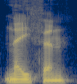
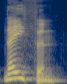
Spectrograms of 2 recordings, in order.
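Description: First: It is said flatly, with little energy. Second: It is said with lots of energy.

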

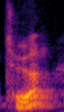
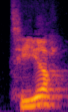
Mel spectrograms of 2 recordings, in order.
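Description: First: The vowel sounds like 'oo', as in tour. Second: The vowel sounds like 'ee', as in tier.

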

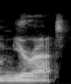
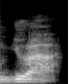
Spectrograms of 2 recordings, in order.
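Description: First: The name is said with English pronunciation. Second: The name is said with French pronunciation.

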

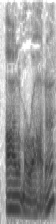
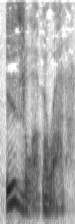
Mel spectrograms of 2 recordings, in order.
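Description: First: The name is said with English pronunciation. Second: The name is said with Spanish pronunciation. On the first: This is the locally adopted form of the name. "we've adopted it, of course, and said Isla Morada" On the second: This is the original form of the name. "you're supposed to pronounce it Isla Morada. It's a Spanish word"

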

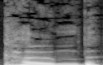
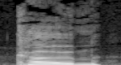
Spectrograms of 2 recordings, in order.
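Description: First: The final b is pronounced. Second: The final b is silent. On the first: The speaker calls it wrong. "not comb" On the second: The speaker calls it right.

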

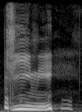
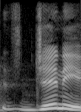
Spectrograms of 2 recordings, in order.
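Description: First: The first vowel sounds like 'gee'. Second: The first vowel sounds like 'gin'. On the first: The speaker calls it wrong. "the way you said it was weird" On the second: The speaker calls it right.

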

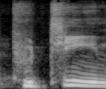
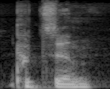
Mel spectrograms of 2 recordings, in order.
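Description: First: The word ends with a long 'teen' sound. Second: The word ends with a short 'tsin' sound. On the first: The speaker calls it wrong. "Poutine is not" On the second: The speaker calls it right.

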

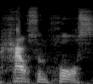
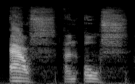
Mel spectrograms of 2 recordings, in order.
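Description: First: It is said in a standard accent. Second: It is said in a Cockney accent. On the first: "instead of house and horse" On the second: "We say house and horse"

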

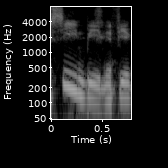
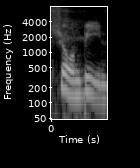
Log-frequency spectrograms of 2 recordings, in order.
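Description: First: The first name rhymes with Bean. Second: The first name does not rhyme with Bean. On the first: This is how the spelling looks. "it looks on paper to be Sean Bean" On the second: This is the actual name. "So it's Sean Bean"

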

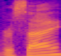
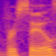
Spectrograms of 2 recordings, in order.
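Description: First: The name is said with a French pronunciation. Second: The name is said with an anglicized pronunciation. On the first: This is the original European name. "instead of Versailles" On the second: This is the local name given by settlers. "we're going to spell or pronounce it Versailles"

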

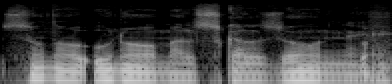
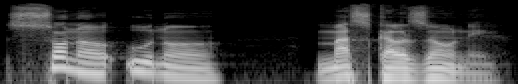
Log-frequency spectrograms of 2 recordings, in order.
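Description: First: It is said in a put-on character voice. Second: It is said in a plain, ordinary voice.

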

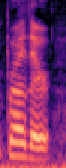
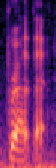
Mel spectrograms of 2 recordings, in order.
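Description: First: The word ends in an 'er' sound. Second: The word ends in an open 'uh' sound. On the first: It is the standard spelling. "not brother" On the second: It is the casual slang spelling. "he spells it B-R-O-T-H-A"

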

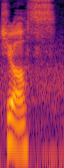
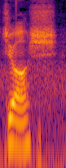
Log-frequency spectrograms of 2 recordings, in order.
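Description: First: The name ends with a plain s sound. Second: The name ends with an sh sound. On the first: The speaker calls it wrong. "it's not Joss" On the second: The speaker calls it right. "it's Josh"

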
